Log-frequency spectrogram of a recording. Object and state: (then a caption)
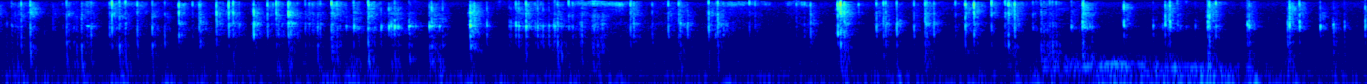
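Plastic skate blade guard. Long nails tap and scratch along a long turquoise hard plastic skate blade guard held in both hands, with a second guard lying still on the table. Quick, dry clicks and ridged scraping run in a dense, steady stream with no ringing.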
